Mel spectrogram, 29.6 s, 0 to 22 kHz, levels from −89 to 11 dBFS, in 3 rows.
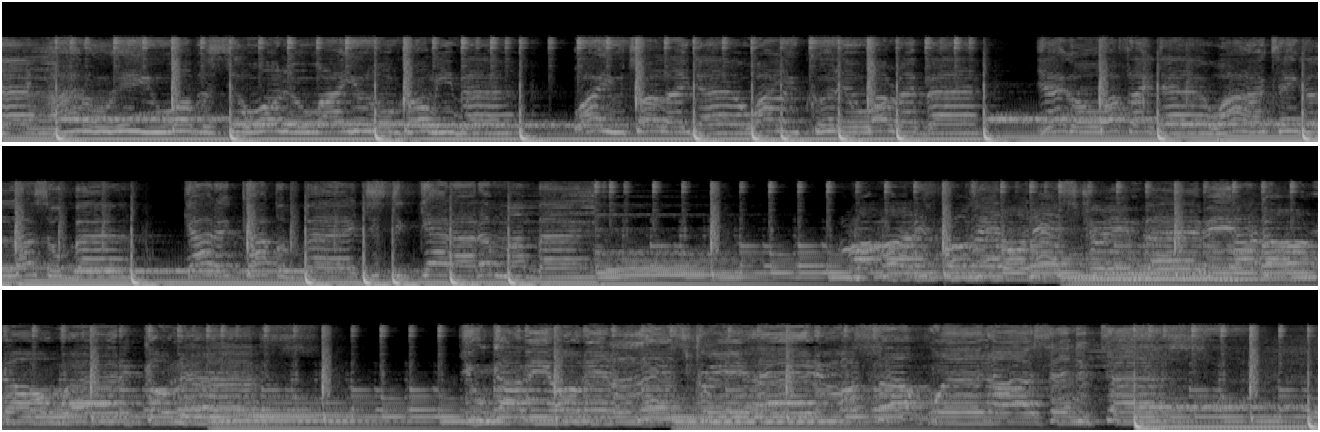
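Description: No technical faults can be heard anywhere in the audio. It has passed through a call's microphone processing, which trims the lowest bass and leaves nothing above 8 kHz, as that path normally does.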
